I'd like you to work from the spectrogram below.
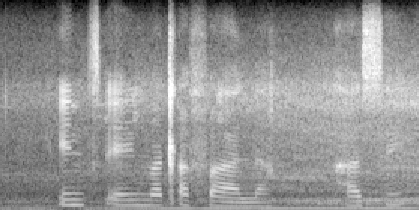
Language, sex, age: Southern Sotho, female, 25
